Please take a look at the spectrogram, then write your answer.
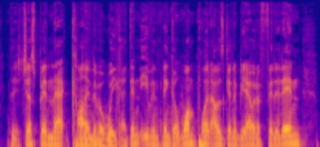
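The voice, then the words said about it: Sick, hoarse voice with cough. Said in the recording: “As you can tell by my voice, I am absolutely ravaged with sickness. There's a cough just for good measure.”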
